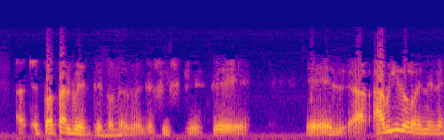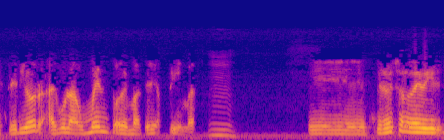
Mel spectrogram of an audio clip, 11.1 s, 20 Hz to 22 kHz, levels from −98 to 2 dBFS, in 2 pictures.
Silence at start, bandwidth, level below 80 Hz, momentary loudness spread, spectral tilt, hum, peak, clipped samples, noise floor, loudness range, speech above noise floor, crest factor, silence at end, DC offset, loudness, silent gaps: 0.2 s; 8.6 kHz; -58 dBFS; 15 LU; -7.5 dB/octave; none; -4 dBFS; under 0.1%; -52 dBFS; 9 LU; 32 dB; 18 dB; 0 s; under 0.1%; -21 LUFS; none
